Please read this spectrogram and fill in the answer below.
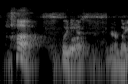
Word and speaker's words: He: So the name is pronounced Huh. And she was so excited. And she said, I have been called he for 4 years.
